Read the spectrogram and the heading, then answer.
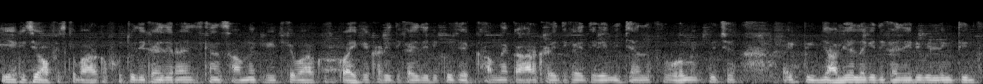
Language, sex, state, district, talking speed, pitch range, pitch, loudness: Hindi, male, Bihar, Gopalganj, 250 wpm, 100-105 Hz, 105 Hz, -19 LUFS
